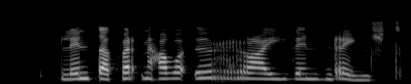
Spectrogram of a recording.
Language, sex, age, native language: Icelandic, male, 10, Icelandic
